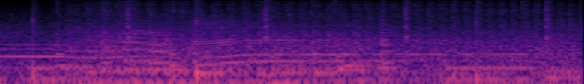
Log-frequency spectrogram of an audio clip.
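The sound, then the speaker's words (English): A car drives away with a steady low engine hum and faint rattling, holding a fairly even level with no talk. “Charles and Rig watch the two drive away, then slowly pursue them with their headlights still off.”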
